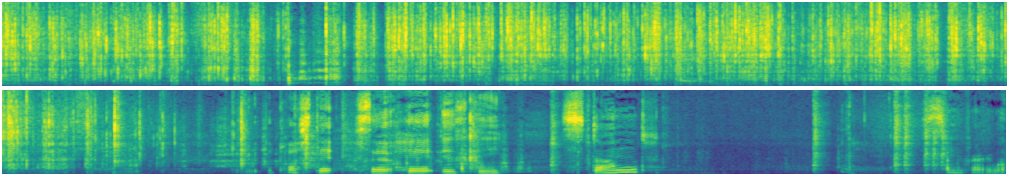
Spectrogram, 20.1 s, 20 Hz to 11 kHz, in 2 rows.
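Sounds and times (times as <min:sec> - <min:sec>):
plastic packaging crinkling: 0:00.0 - 0:15.1.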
